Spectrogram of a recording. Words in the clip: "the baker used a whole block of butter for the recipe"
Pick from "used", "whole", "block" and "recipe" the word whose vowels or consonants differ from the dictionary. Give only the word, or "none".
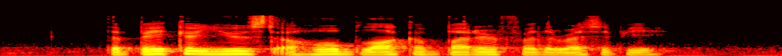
none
